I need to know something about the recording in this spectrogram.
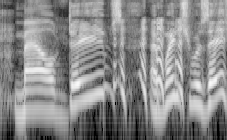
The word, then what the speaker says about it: Maldives: just come back from the maldives that's how you say it fred mel deebs and when she was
